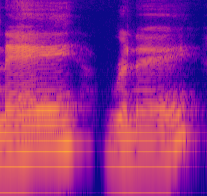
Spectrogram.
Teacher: nay is going to be stressed. And Americans will say that with the A diphthong. So it sounds kind of like Renee, short and then light, long.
